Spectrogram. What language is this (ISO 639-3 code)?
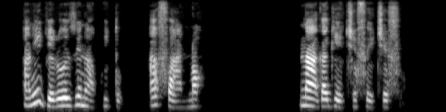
ibo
